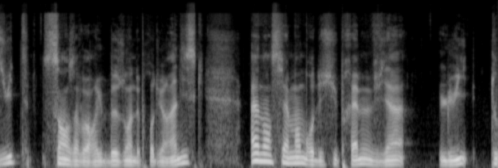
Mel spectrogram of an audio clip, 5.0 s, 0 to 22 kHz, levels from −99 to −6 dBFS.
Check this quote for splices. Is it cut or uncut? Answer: uncut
